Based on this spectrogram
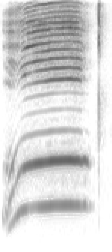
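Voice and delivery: high, held ooh; thrilled pet owner's ooh; excited high ooh. Real, not acted. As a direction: squeal with delight. Excited reaction.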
